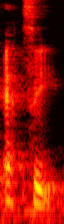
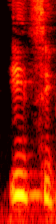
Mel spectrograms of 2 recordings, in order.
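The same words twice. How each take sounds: First: "Etsy" opening on the vowel of "bet"; Etsy as ET-see. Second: "Etsy" opening on the vowel of "eat"; Etsy as EAT-see. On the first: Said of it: "or do you say Etsy". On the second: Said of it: "I say Etsy as in, like, E A T". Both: Shown as a demonstration.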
